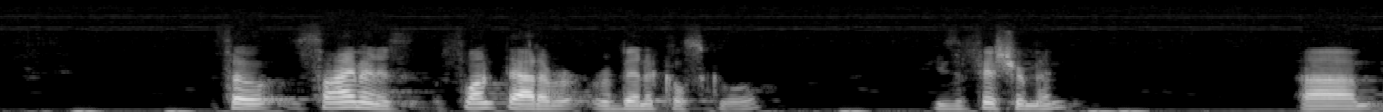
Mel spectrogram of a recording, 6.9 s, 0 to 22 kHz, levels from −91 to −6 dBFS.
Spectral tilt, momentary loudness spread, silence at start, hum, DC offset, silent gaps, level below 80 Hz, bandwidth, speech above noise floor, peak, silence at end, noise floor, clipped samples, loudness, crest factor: -7 dB/octave; 19 LU; 0.35 s; none; under 0.1%; none; -62 dBFS; 17 kHz; 39 dB; -8 dBFS; 0 s; -67 dBFS; under 0.1%; -29 LUFS; 22 dB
